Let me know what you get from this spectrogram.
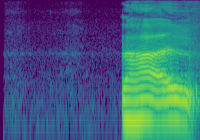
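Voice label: "chang4", Mandarin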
